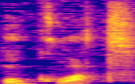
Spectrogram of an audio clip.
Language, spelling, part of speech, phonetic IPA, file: Polish, układ, noun, [ˈukwat], Pl-układ.ogg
